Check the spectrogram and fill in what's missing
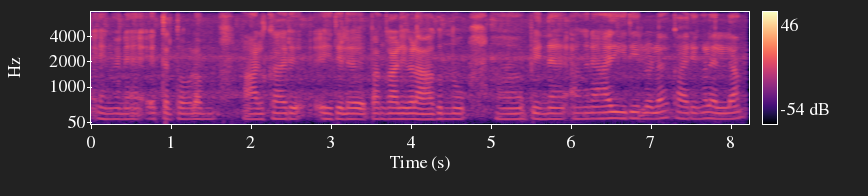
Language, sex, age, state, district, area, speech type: Malayalam, female, 30-45, Kerala, Idukki, rural, spontaneous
